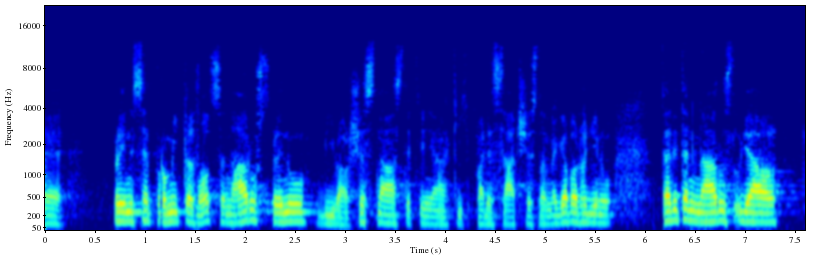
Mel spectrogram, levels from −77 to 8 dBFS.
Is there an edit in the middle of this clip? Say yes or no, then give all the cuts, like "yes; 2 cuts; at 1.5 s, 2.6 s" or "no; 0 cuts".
yes; 3 cuts; at 1.5 s, 2.2 s, 4.9 s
